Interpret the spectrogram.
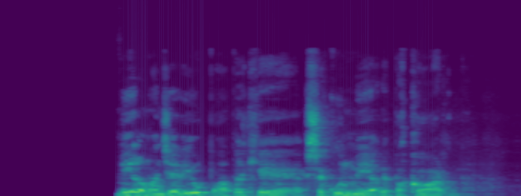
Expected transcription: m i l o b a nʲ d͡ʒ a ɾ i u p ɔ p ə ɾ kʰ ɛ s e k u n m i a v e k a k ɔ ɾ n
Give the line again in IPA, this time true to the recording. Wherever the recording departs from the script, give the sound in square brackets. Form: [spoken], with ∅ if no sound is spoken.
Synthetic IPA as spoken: m i l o [m] a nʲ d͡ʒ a ɾ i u p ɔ p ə ɾ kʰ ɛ s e k u n m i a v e [p] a k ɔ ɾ n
